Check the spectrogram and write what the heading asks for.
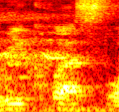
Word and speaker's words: request: Total Request Live? – It's live. It's live, and I think it's because you're putting the wrong emphasis on the wrong syllable. It's request.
